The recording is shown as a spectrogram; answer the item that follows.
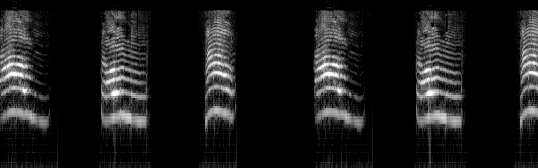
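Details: Repeated meowing from a cat chasing a mouse late at night: six short, arched meows roughly every two seconds, each bright and harmonic and dropping at the end.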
